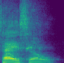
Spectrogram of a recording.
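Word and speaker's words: Tassole: It's pronounced Tassel.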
